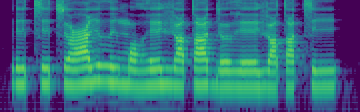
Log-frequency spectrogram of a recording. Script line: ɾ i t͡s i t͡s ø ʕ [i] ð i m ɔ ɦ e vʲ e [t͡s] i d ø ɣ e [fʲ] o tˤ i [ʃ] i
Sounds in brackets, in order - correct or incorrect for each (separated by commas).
correct, incorrect, incorrect, incorrect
